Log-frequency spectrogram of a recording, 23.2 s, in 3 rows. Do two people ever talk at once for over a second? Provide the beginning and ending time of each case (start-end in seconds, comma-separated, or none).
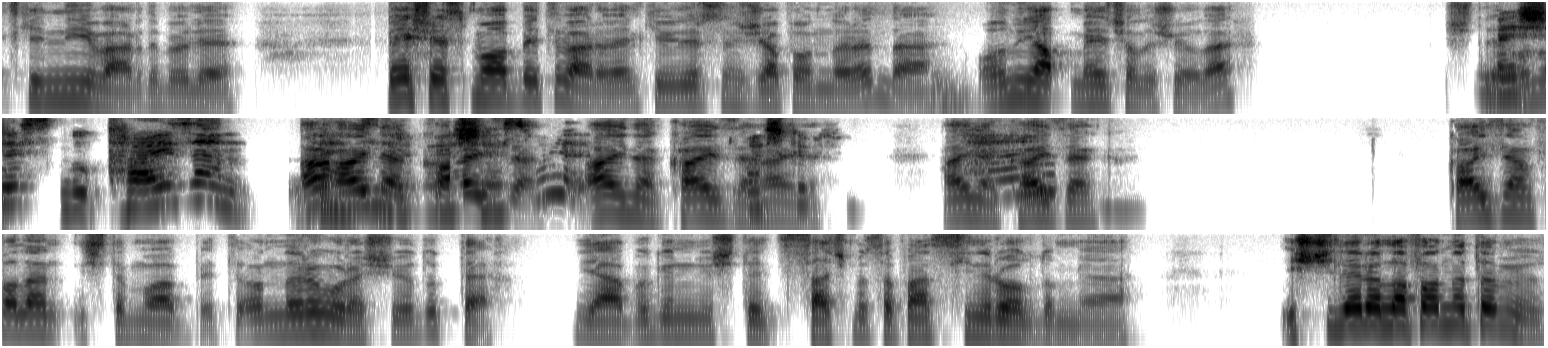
9.2-10.7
